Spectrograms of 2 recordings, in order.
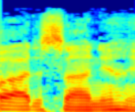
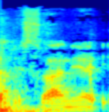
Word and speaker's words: Adesanya: I thought that Gastelum Adesanya, is that how you say his name? I've always called Israel Adesanya. Yeah. – Adesanya, yeah.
